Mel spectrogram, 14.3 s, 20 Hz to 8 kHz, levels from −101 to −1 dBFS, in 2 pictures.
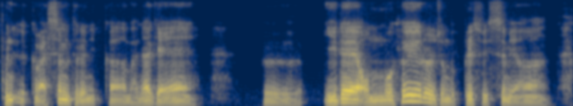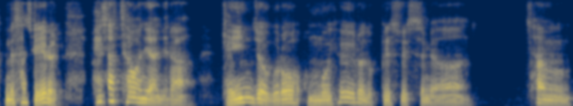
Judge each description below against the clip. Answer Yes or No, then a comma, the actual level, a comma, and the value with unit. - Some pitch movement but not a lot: No, wide, 6.6 semitones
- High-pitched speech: No, very low, 95 Hz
